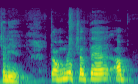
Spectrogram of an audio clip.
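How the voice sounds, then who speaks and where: A man with a high voice and a dark tone leads an online grammar lesson. He poses questions to his students, answers them himself, and slowly repeats the key terms.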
